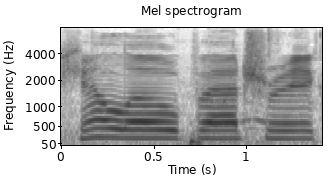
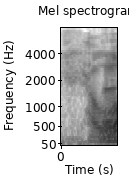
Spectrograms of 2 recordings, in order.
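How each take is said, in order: First: It is said slowly, imitating Eraser. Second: It is said at a normal speed.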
